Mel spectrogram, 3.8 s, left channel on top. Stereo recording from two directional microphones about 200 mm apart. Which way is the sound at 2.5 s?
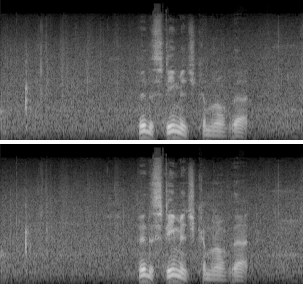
25° right (ahead or behind).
